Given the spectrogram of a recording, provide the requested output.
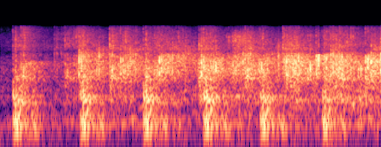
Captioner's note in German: Beifall bei der SPD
